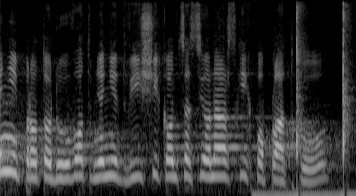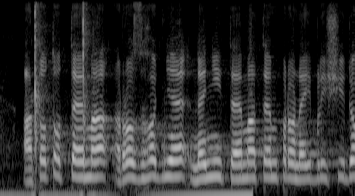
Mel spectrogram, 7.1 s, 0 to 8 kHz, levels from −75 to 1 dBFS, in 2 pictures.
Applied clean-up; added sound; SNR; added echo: none; Hands; 10 dB; none.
